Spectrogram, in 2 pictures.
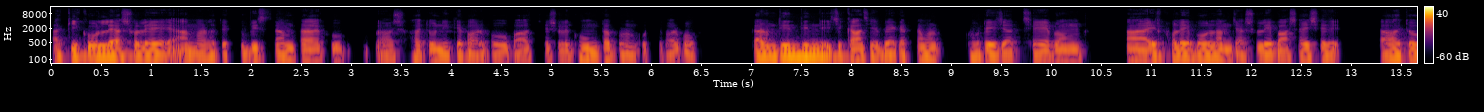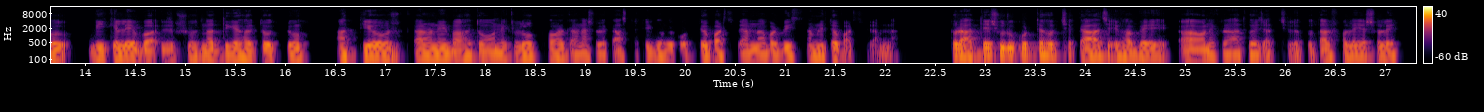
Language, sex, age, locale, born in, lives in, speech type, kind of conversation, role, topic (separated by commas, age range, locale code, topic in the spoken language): Bengali, male, 20-24, bn-BD, Bangladesh, Bangladesh, conversation, advice, user, বাড়িতে আরাম করে সময় কাটাতে সমস্যা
